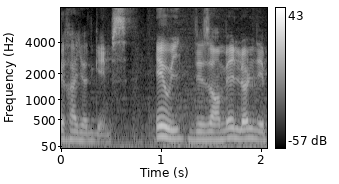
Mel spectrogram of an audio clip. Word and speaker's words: Riot Games: Car si depuis le début de cette vidéo je nomme ce studio Riot Games, en réalité la prononciation exacte aurait plutôt été Riot Games.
